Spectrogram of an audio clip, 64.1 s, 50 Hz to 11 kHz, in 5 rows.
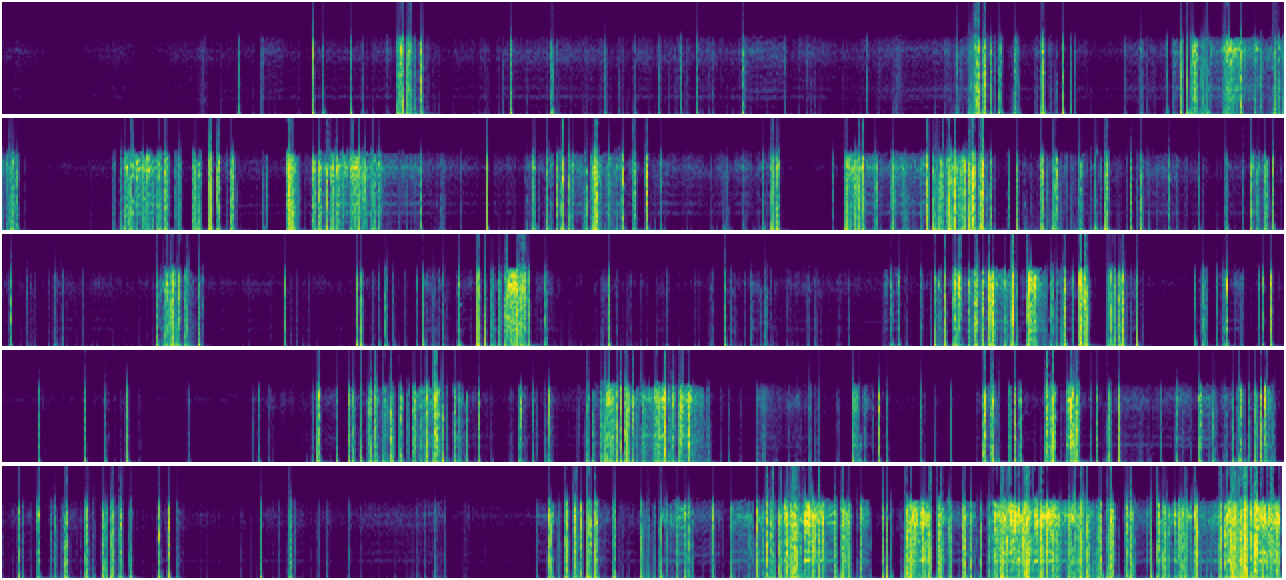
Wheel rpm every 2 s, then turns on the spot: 90, 220, 240, 230, 200, 200, 200, 220, 230, 230, 230, 240, 230, 230, 230, 240, 240, 230, 230, 230, 210, 190, 200, 220, 220, 230, 230, 230, 230, 230, 230, 230.
none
